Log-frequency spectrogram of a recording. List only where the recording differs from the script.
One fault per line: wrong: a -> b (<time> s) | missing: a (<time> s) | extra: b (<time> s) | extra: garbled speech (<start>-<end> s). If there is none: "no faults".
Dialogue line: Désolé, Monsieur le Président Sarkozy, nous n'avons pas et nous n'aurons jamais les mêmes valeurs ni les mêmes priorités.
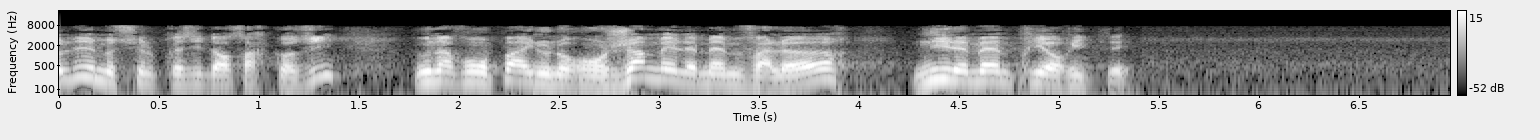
no faults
